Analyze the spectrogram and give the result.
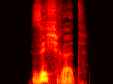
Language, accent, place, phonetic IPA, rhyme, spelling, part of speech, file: German, Germany, Berlin, [ˈzɪçʁət], -ɪçʁət, sichret, verb, De-sichret.ogg
- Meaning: second-person plural subjunctive I of sichern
